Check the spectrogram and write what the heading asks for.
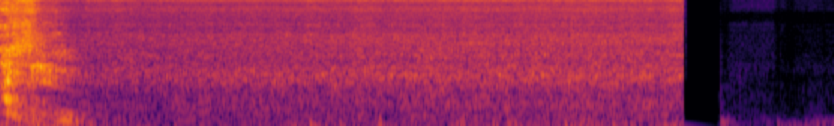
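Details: From a compilation of induced and natural sneezes: a single loud, sudden sneeze followed by steady background hiss.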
